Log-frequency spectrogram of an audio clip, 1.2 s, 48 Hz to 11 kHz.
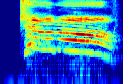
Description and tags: Battle Cry 3
Microphone Used: SM58
DAW Used: Reaper
Objects Used: Simply Recorded a friend of mine shouting into the microphone, microphone used popshield and used limiter and compression to avoid peaks
Battle, vocals, voice, Male, Shout, Scream, english, Cry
